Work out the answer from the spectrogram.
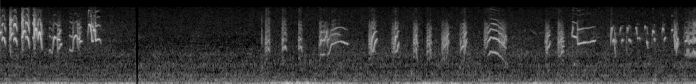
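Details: Hooded siskin singing: a brief high twittering burst, a pause, then a lively run of sharp clicks, buzzy notes and slurred whistles, some dropping, ending in rapid chattering trills, with low rumbling noise underneath.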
